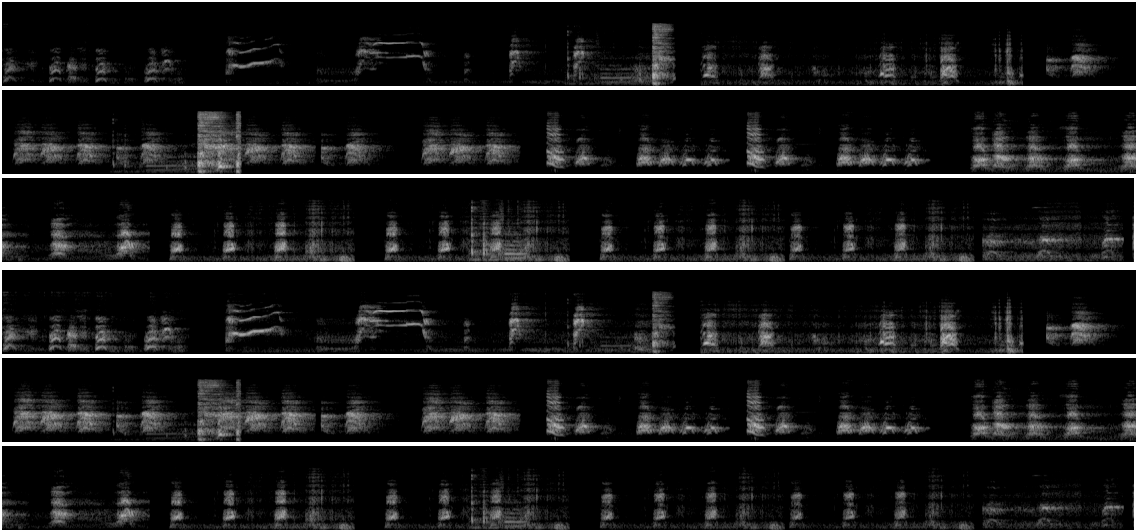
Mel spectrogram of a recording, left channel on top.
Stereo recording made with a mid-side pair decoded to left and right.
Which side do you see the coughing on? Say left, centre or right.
left.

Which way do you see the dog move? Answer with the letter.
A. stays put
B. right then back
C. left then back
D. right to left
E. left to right
D.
